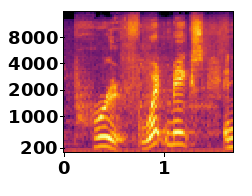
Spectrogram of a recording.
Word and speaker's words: Pruuf: So why the name proof? What makes And it's spelled P R U UF gourmet pudding.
